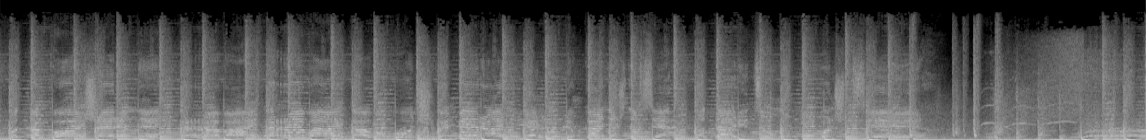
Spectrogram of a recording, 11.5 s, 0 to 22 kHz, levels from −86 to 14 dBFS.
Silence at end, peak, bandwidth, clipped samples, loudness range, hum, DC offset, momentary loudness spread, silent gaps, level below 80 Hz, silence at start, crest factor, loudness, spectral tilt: 0 s; 0 dBFS; 19.5 kHz; under 0.1%; 3 LU; none; under 0.1%; 6 LU; none; -18 dBFS; 0 s; 10 dB; -11 LUFS; -4 dB/octave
